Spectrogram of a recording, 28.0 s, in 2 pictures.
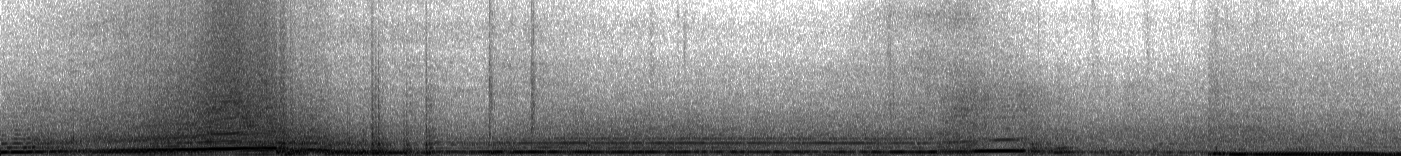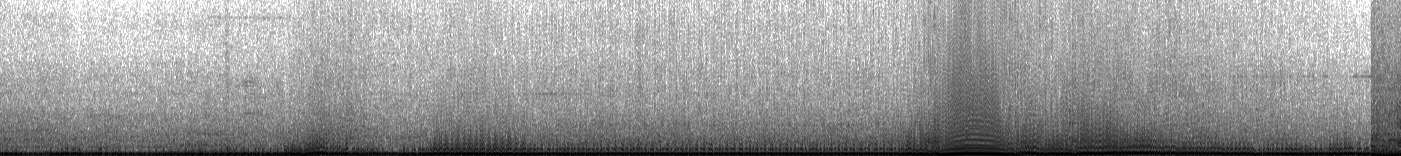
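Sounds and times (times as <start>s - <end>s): car engine rumbling: 0.0s - 28.0s
engine rev blip: 27.7s - 28.0s.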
